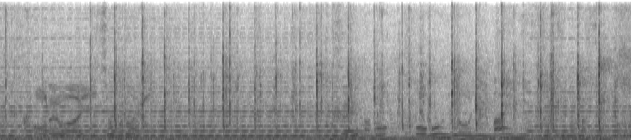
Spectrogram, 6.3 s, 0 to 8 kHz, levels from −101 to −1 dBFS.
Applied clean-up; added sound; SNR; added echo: none; Typing + Bowed string instrument; -4 dB; none.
